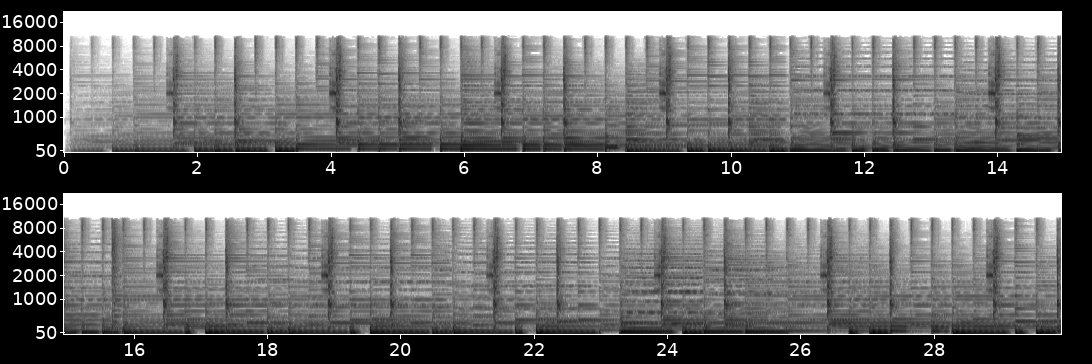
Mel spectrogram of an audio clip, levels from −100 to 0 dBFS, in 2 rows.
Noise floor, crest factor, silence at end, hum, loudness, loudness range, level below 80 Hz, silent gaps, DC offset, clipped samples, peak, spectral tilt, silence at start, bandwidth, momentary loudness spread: -34 dBFS; 14 dB; 0 s; none; -16 LUFS; 2 LU; -16 dBFS; none; under 0.1%; under 0.1%; 0 dBFS; -4.5 dB/octave; 0.1 s; 11 kHz; 6 LU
